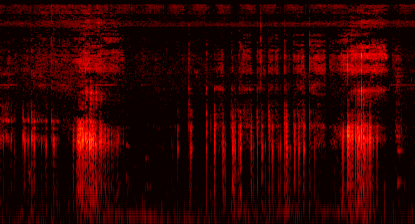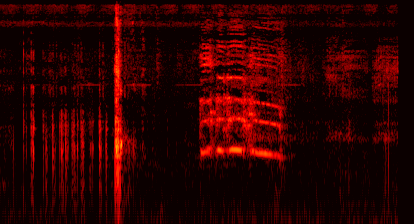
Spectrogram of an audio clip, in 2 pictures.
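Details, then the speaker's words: Sick chicken with a respiratory illness (snoring, flu, sneezing) before treatment: repeated rattling, snore-like breath noises with one sharp snort. "kali ini saya akan berbagi pengalaman tentang pengobatan ayam yang sedang ngorok sakit flu bersin-bersin"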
